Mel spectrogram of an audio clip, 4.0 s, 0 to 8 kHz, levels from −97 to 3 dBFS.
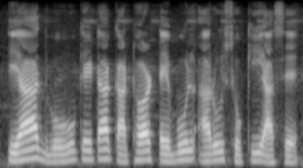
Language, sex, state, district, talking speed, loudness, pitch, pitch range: Assamese, male, Assam, Kamrup Metropolitan, 105 wpm, -18 LUFS, 145 Hz, 125-160 Hz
